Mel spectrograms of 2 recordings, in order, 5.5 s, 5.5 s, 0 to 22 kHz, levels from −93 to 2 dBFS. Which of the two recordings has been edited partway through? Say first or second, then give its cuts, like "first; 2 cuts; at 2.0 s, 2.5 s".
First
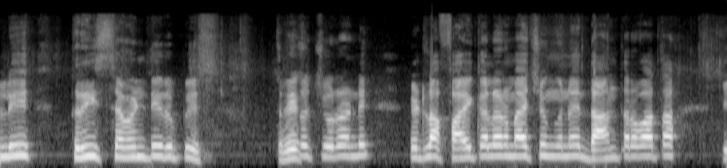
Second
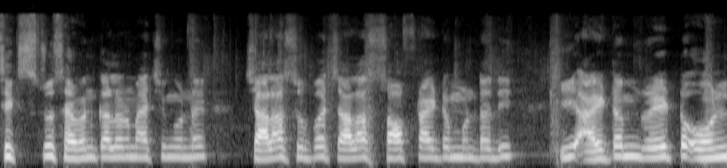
first; 1 cut; at 2.3 s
